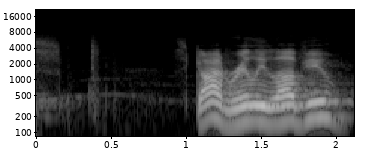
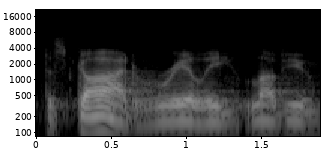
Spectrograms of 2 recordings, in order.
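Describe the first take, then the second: First: Taunting accuser. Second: Quiet taunting accuser. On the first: Satan taunting the old miner. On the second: Accuser whispers after the tears. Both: Retold or imitated.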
